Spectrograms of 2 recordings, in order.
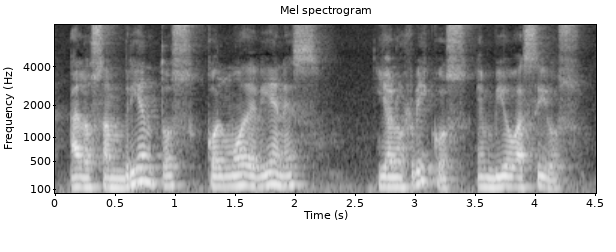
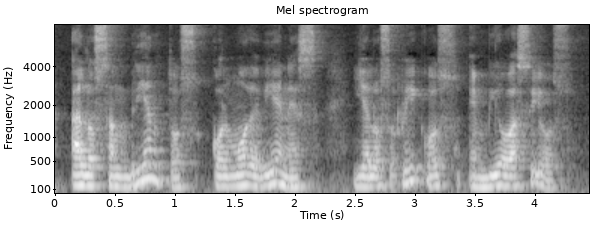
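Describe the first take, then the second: The two takes are said the same way.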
